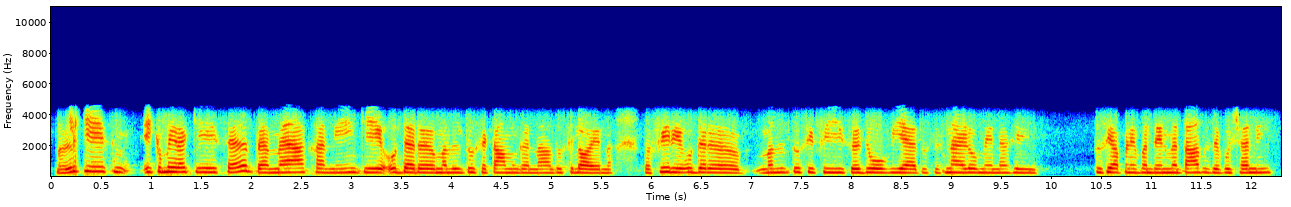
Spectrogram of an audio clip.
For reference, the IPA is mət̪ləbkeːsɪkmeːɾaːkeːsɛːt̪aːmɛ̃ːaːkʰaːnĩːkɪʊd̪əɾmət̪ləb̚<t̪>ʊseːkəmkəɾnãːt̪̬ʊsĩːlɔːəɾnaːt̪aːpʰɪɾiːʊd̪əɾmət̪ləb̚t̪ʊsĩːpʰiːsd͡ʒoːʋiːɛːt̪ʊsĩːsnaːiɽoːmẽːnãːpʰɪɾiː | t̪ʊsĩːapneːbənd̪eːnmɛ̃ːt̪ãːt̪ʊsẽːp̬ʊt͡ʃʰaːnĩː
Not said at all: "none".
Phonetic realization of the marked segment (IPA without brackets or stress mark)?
t̪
